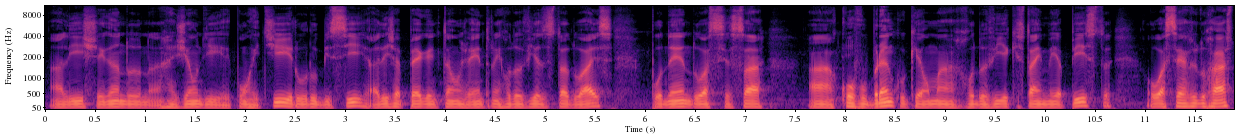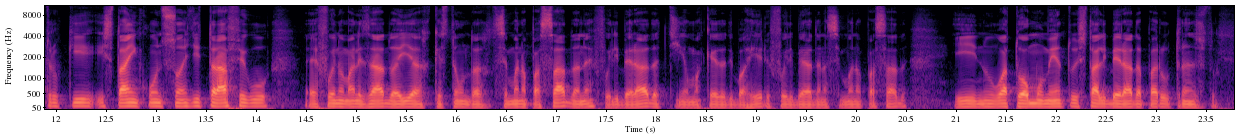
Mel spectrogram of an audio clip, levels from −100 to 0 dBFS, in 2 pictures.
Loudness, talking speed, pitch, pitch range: -31 LUFS, 185 wpm, 90 Hz, 85-100 Hz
